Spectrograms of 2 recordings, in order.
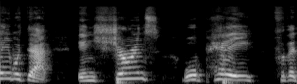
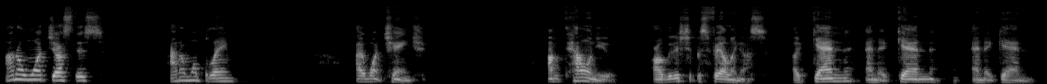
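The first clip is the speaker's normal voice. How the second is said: softer, lower resigned statement; quiet earnest plea; 10 semitones lower, 11 dB quieter than usual. Real, not acted. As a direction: drop down and speak from the heart. Weary plea for change.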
